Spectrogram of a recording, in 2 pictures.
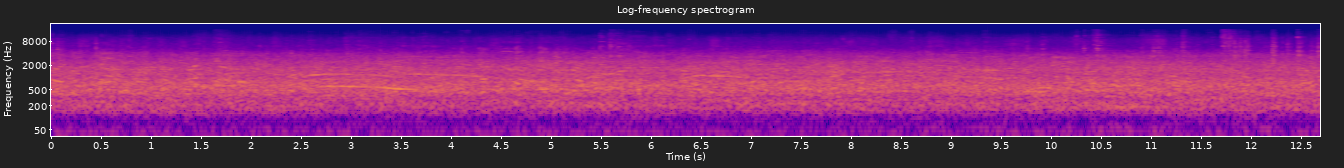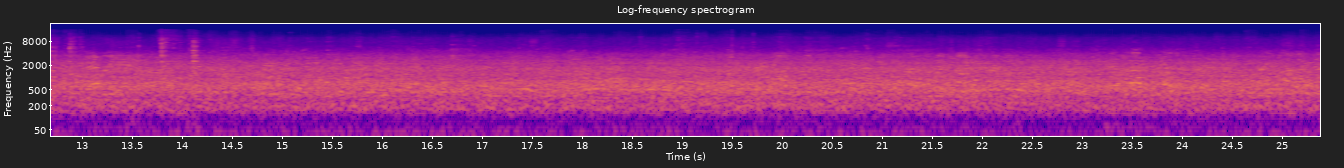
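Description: A large crowd chatters loudly in a big echoing hall.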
